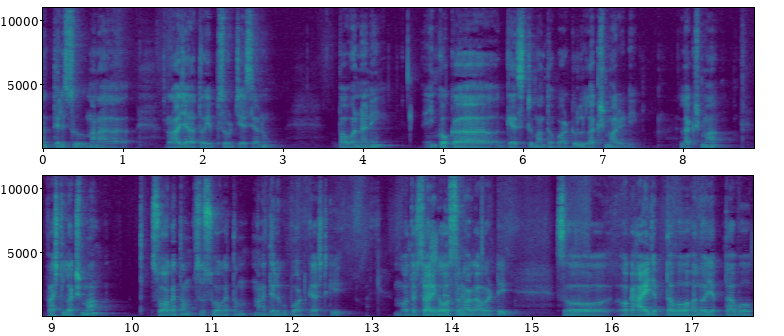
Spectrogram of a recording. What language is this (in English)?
Telugu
